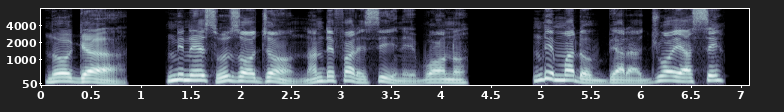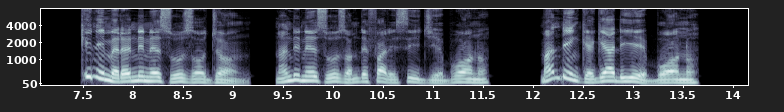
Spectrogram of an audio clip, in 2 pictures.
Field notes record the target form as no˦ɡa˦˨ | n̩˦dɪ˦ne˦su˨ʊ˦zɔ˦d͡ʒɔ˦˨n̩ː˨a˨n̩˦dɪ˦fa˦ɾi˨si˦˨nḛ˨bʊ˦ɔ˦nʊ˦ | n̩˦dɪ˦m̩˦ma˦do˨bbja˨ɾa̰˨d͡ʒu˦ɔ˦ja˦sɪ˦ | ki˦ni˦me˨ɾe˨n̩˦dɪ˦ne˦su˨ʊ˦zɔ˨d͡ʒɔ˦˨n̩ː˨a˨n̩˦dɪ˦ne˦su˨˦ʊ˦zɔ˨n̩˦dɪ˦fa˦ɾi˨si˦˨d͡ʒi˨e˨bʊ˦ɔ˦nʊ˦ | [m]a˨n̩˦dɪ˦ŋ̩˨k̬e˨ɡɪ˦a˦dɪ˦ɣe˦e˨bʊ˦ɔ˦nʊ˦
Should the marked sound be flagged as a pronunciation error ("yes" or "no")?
no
